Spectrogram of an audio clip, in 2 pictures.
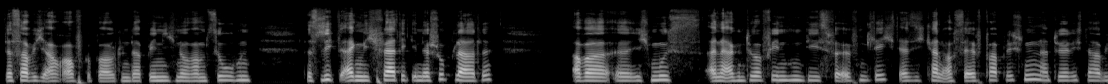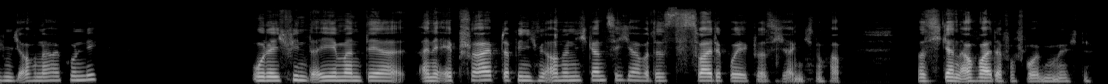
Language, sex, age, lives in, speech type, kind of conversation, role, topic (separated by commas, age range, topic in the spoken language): German, female, 60-64, Germany, conversation, advice, user, Wie finde ich heraus, ob ich meinen Lebensweg neu ausrichten sollte?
